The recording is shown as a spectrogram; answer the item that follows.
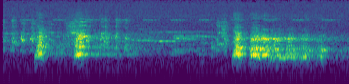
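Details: Rex, a dog, barking at night in Pyrga: a couple of short harmonic barks early on, then a louder cluster of rough barks around the fifth second, over a faint steady background hum.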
